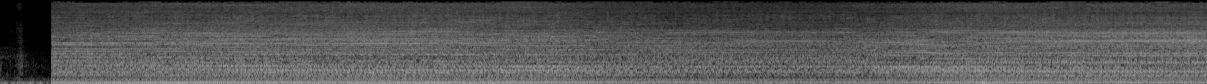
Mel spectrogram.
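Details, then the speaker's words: 2008 Nissan Versa CVT that slipped out of gear a couple of times: thin, steady loud whine over the idle from start-up. Check engine light with a stepper motor code. Suspected CVT fault. "Like it just sort of slipped out of gear a couple times, and I hear this loud whining when I start it."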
